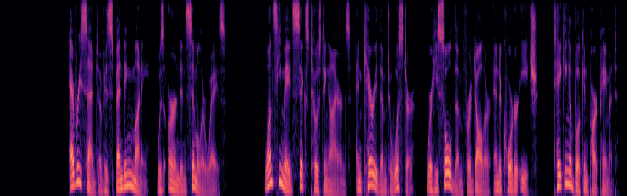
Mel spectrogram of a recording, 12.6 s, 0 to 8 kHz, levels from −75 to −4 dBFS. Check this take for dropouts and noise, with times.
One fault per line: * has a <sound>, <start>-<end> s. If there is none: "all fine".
all fine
